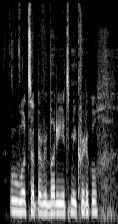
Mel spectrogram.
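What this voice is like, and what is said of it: Imitates another person's voice. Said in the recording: “your best Charlie impression ... It's not bad.”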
